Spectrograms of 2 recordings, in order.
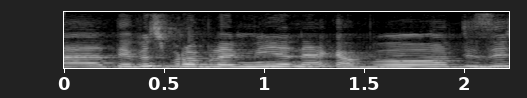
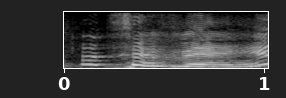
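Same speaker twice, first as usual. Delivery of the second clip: laughing question; 3 semitones higher than usual. Retold or imitated. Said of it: "falamos assim".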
